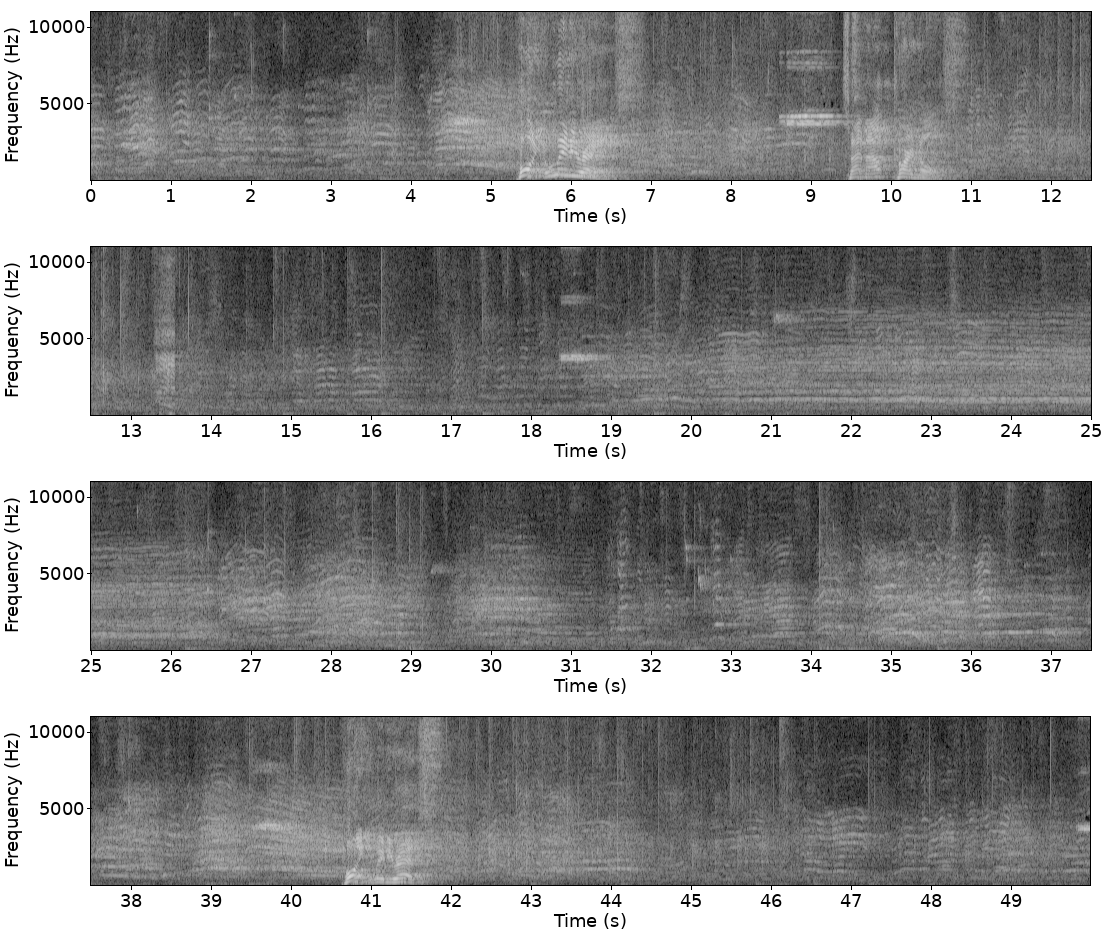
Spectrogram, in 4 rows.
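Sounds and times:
crowd chatter: 5.1 - 8.4, 9.4 - 12.0, 40.6 - 42.8.

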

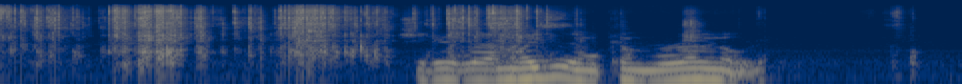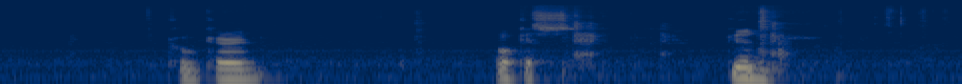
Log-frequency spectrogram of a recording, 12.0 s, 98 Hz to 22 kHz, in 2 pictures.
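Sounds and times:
foil wrapper crinkling and tearing: 0.0 - 3.6.

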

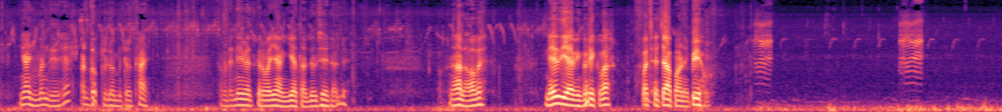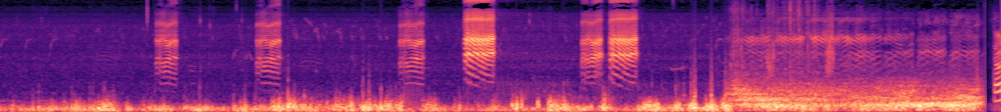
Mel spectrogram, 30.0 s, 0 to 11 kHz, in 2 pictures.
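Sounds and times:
wind rumble on microphone: 0.0 - 30.0
bird quavering calls: 11.1 - 11.8, 13.5 - 14.0, 17.4 - 17.8, 18.8 - 19.3, 21.0 - 21.4, 22.0 - 22.5, 23.7 - 24.6.

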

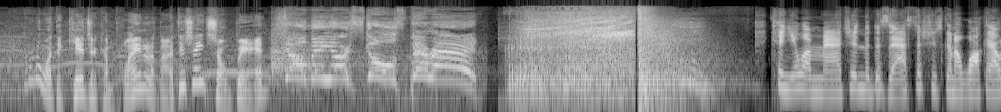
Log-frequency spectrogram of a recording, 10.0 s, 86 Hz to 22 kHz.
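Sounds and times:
cartoon firework blast effect: 5.1 - 7.3.

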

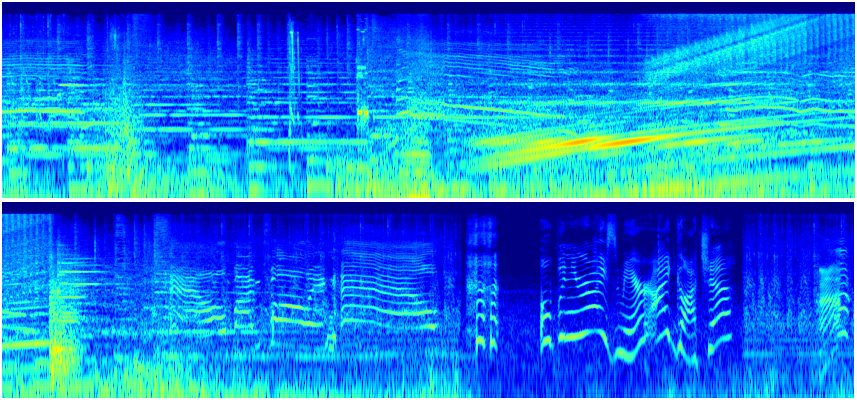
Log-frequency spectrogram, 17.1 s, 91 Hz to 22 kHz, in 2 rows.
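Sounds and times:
dramatic background music: 0.0 - 13.2
long rising whine: 3.9 - 9.0
loud clank: 9.0 - 9.8.

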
